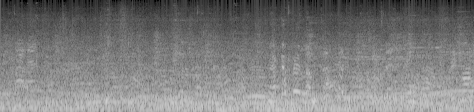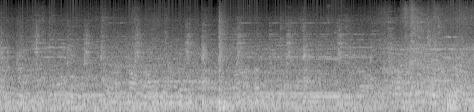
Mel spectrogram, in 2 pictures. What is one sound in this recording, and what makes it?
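People's footsteps shuffle along a busy street.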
